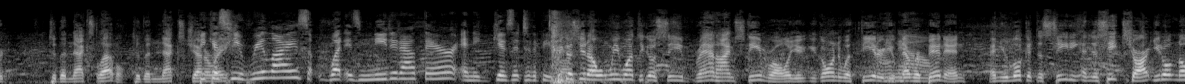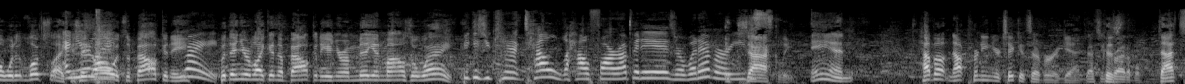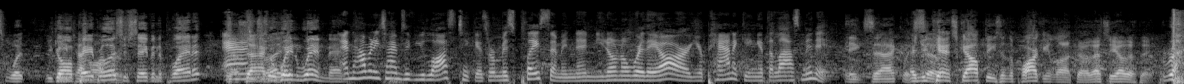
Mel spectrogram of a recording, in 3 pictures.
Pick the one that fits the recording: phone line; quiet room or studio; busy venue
busy venue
